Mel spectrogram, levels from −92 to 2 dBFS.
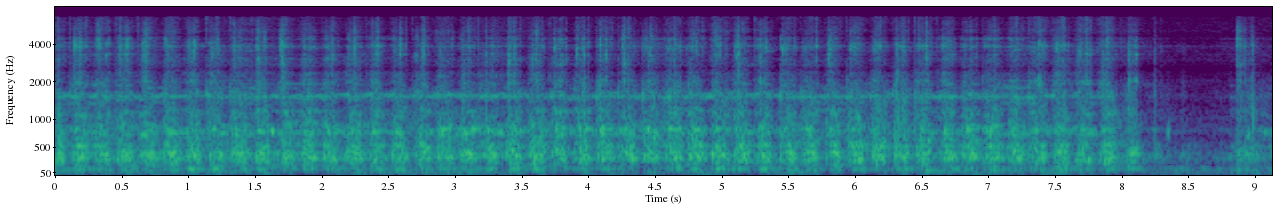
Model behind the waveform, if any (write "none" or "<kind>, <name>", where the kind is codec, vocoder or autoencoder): codec, SNAC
